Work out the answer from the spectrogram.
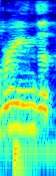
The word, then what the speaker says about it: Breen: No, you're Breen. Oh, Rhymes with green.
